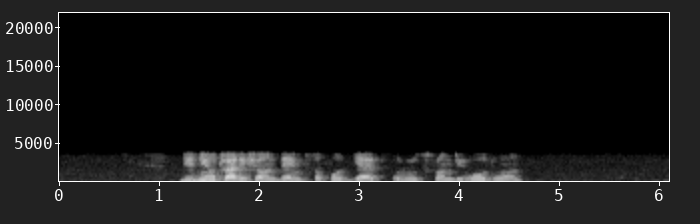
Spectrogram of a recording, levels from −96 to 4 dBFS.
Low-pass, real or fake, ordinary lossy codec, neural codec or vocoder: 3.6 kHz; real; none; none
